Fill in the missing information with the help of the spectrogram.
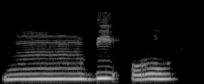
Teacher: Mu, and this is light ikhfa because dal is among light letters. Di oru, ru is heavy. The sound is short. · For fatha, open your jaws, and then there is idgham with gunna.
